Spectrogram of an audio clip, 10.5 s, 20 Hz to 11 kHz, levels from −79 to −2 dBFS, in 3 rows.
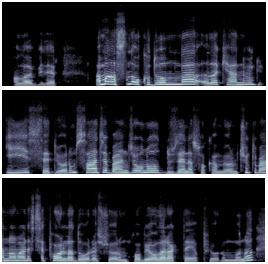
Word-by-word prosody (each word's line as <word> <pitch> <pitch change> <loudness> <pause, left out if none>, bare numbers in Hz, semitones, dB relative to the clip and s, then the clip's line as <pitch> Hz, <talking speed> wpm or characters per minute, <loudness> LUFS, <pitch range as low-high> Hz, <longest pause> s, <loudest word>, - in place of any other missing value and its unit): Olabilir 200 -1 -4 0.5
ama 280 +8 +7
aslında 305 +1 +3
okuduğumda 275 -1 +2
da 240 - +3
kendimi 245 +3 -1 0.2
iyi 230 +1 -2
hissediyorum, 190 +1 -3
sadece 255 0 +3
bence 225 +3 +2
onu 245 -2 0
düzene 215 +1 0
sokamıyorum 180 -4 -6
çünkü 250 0 -5
ben 235 0 +2
normalde 235 +1 +2
sporla 230 -4 +1
da - - -2
uğraşıyorum, 160 +1 -5
hobi 200 0 -1
olarak 200 0 +2
da 175 - -4
yapıyorum 155 0 -9
bunu 240 - -1
225 Hz, 135 wpm, -26 LUFS, 195-250 Hz, 0.5 s, ama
